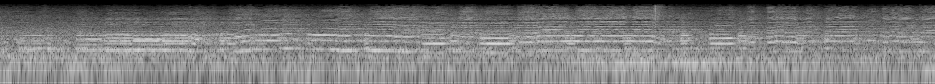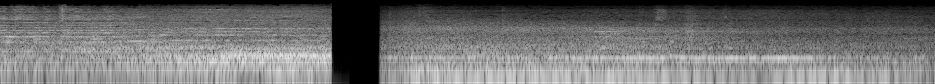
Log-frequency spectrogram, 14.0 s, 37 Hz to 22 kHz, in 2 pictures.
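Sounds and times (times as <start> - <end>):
multi-tone bus horn tune: 0.0 - 9.5
engine and road noise: 0.0 - 14.0.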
